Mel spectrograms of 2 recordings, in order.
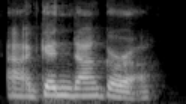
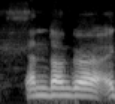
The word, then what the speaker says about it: Gundungurra: And Elle is hailing us all the way from the traditional lands of the Darug and Gundurraga people. Have I pronounced that correctly? – Gundungurra. – Gundungurra, okay.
